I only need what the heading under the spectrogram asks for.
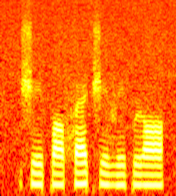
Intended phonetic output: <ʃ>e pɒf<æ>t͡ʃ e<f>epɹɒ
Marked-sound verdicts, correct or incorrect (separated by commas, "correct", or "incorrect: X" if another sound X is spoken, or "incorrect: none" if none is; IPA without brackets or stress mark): correct, correct, incorrect: v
